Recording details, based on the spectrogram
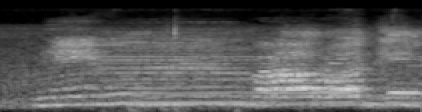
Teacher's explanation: با ہے حرف اقلاب، لہٰذا نون کو میم سے بدلیں گے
